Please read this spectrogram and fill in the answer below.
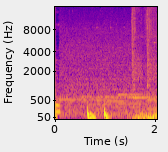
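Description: A single heartbeat, lub-dub: two low thumps about a third of a second apart, over soft music with steady held tones.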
